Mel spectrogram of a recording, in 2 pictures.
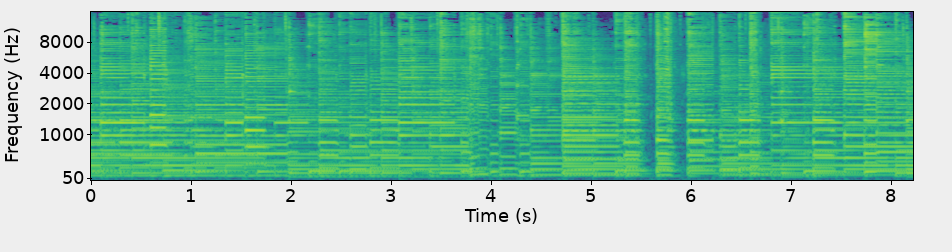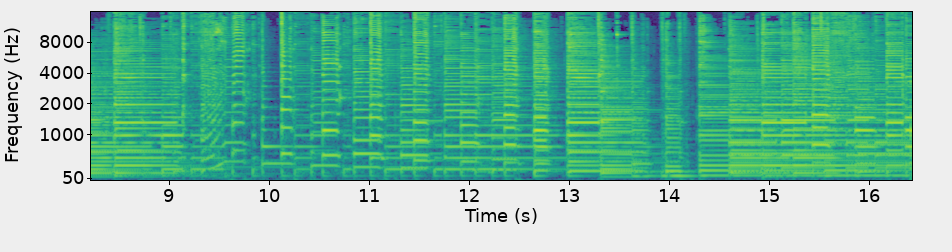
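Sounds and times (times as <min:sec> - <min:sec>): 
steel-string flattop guitar: 0:00.0 - 0:16.4.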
